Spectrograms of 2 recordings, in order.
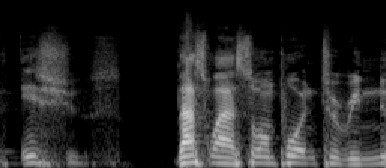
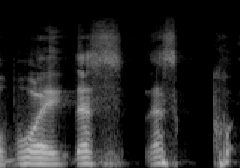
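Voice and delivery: normal talking voice

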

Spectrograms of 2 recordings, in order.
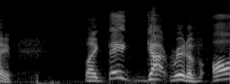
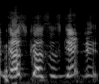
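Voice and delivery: laughing squeal; 4 dB louder than usual. Retold or imitated. Mock reaction to movie scene.

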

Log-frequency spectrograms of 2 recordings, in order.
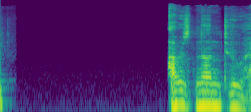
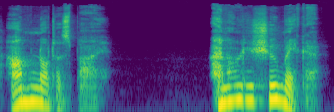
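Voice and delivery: louder and higher, insisting; emphatic protest; 7 semitones higher, 5 dB louder than usual. Acted. Shoemaker protesting to the German officer, loud and insistent. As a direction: push your innocence hard, rising to the end. Accused man protests innocence.

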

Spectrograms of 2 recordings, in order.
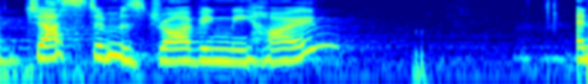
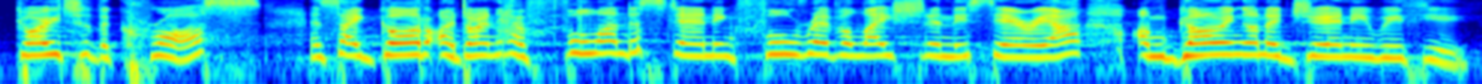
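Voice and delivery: louder, rising passionate sermon; loud impassioned prayer call; fervent preaching; 6 dB louder than usual. Acted. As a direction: preach it out with full conviction. Preaching at full force.

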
